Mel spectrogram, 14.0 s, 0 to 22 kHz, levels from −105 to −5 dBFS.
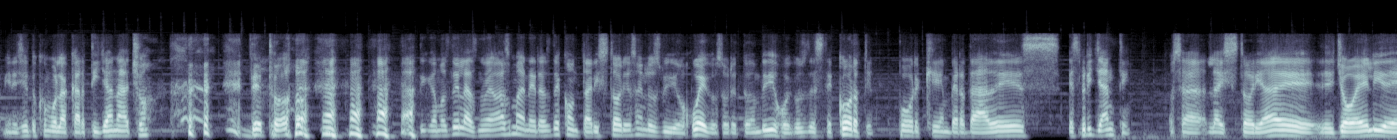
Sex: male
